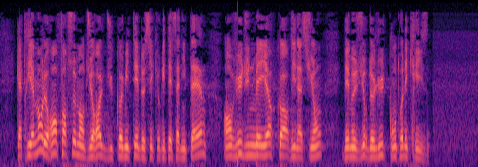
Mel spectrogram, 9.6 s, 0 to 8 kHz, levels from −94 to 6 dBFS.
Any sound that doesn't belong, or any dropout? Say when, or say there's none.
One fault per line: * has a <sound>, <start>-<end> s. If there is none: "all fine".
all fine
